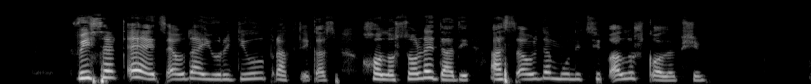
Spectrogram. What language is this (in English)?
Georgian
